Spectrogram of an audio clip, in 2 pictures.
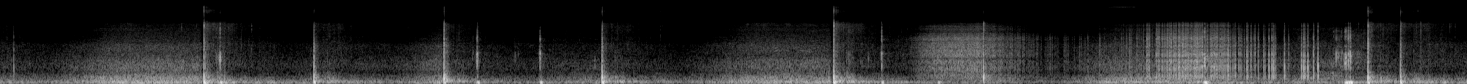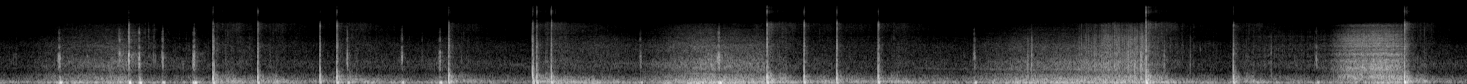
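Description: Aerial fireworks shells bursting overhead in a rapid, continuous run of sharp bangs, over a rushing, crackling haze of noise.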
